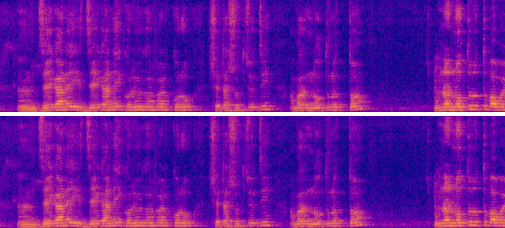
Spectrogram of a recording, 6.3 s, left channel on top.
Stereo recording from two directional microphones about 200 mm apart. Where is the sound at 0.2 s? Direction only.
5° left (ahead or behind).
